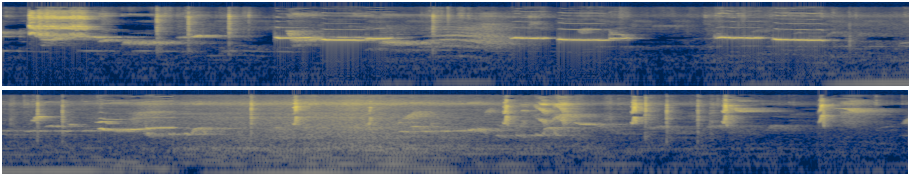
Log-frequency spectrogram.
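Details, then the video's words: White-rumped shama delivering fighter-style song with varied phrases: loud whistled slurs and sharp clicks in bursts, broken by a long stretch of rushing noise and low rumble, then scattered high notes. "MURAI BATU GACOR FIGHTER BONGKAR ISIAN"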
